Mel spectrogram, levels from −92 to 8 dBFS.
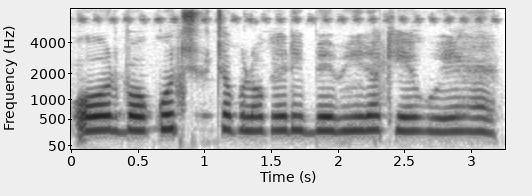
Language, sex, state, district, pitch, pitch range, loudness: Hindi, female, Uttar Pradesh, Shamli, 280 Hz, 275-290 Hz, -16 LUFS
